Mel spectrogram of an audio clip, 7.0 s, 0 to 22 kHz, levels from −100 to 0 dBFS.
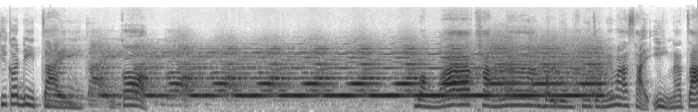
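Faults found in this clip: Sample clock jitter, throughout: faint hiss and roughness riding on louder, brighter speech, absent in pauses. Probable component: converter clock. Timing wander of under a microsecond leaves slope-dependent error around 50 dB below the signal.

Feedback howl, 0.43 to 6.45 s: tone near 700 Hz building over the speech, peaking about 2 dB above it, pulsing roughly every 0.4 s. Probable component: second device in the same room on the call. The mic-to-speaker loop gains level each pass.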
